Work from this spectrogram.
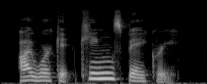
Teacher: Notice that King's is the most important word and the word that gets the stress. The answer to my question is King's Bakery, not any other bakery.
